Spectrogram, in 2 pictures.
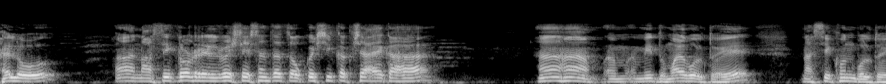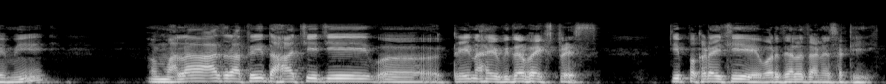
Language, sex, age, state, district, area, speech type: Marathi, male, 60+, Maharashtra, Nashik, urban, spontaneous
